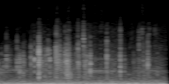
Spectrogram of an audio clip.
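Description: Irregular light crackling and clicks over a steady low rumble, typical of wind and handling noise on a handheld microphone outdoors.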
